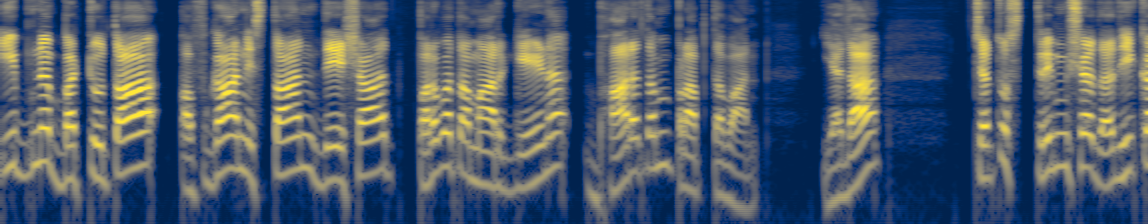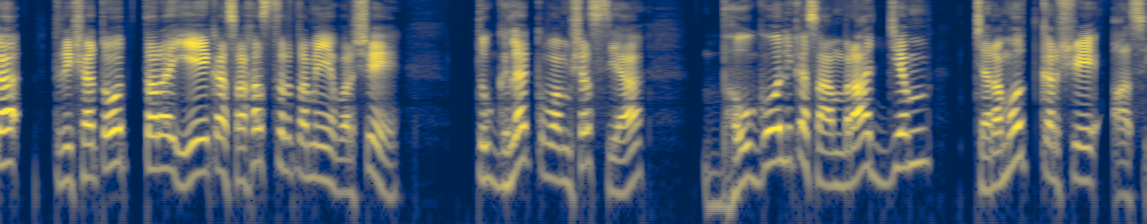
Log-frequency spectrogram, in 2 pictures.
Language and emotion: Sanskrit, neutral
